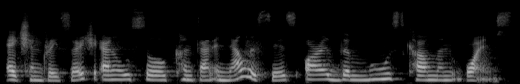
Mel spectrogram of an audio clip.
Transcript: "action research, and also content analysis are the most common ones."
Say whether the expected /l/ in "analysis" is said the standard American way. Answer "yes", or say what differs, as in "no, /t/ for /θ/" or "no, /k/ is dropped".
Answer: yes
